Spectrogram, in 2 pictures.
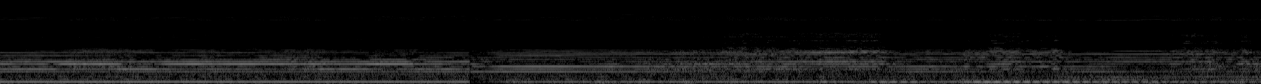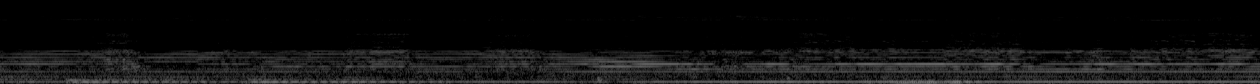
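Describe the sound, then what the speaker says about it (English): Electric hair clippers buzz steadily while cutting someone's own hair at home, a faint continuous droning hum that shifts slightly in pitch as the blades pass through hair. "So I'm just going to give it another pass with the clippers."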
